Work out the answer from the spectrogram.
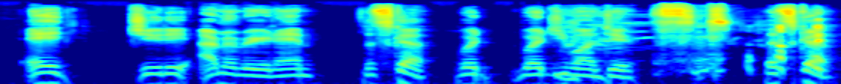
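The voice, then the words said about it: Flat bro-y voice. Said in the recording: “They both had this kind of like flat bro-y”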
